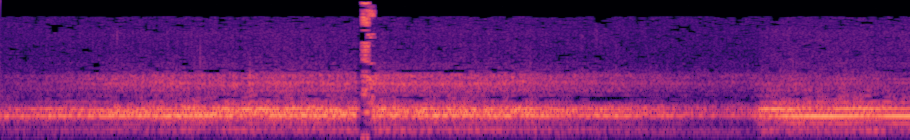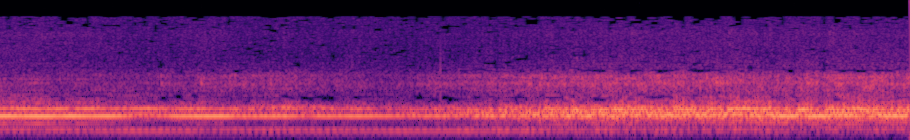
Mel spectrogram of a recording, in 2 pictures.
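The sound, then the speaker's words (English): A heavy bell, pulled by a bellkeeper, tolls with deep, resonant tones that hum and linger without fading, struck again partway through so the ringing swells once more. No one speaks. “Bellkeeper, pull the bell.”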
